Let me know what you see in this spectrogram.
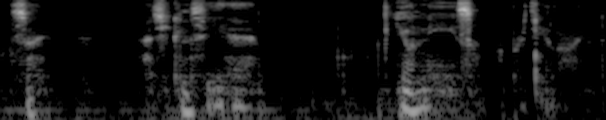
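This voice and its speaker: A man is whispering. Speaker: ASMR content creator playing a running shop assistant. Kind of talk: ASMR roleplay. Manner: soft-spoken, whispered.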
